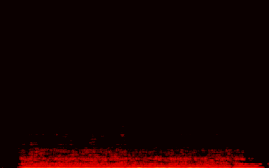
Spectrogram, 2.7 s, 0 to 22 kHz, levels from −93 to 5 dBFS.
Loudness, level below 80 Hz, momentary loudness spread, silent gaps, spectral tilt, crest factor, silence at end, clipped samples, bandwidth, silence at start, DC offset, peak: -57 LUFS; -66 dBFS; 2 LU; none; -8.5 dB/octave; 14 dB; 0.05 s; under 0.1%; 5.8 kHz; 0.2 s; under 0.1%; -38 dBFS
